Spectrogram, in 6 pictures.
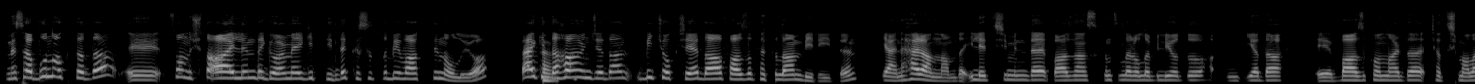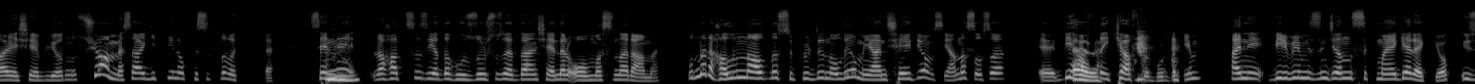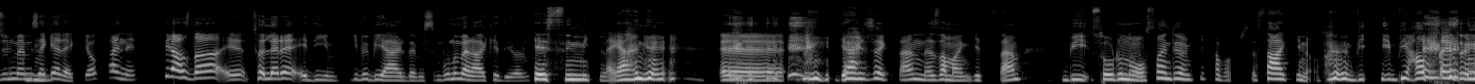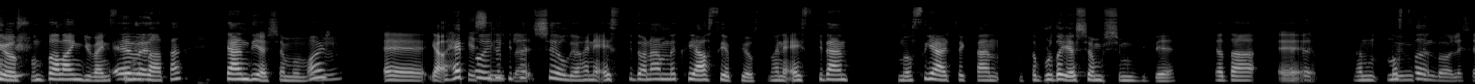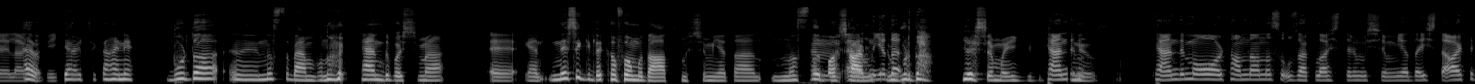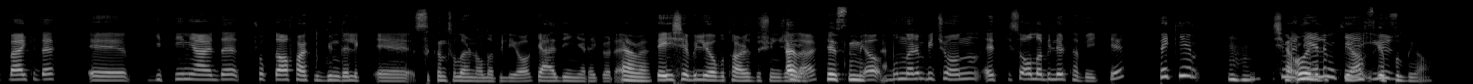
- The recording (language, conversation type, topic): Turkish, podcast, Telefonla mı yoksa yüz yüze mi konuşmayı tercih edersin, neden?
- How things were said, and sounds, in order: other background noise; chuckle; laughing while speaking: "Yani"; chuckle; chuckle; laughing while speaking: "bunu"; laughing while speaking: "burada"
